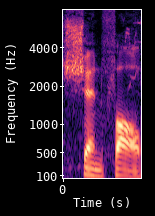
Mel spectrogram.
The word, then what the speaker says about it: Shenhua: It's pronounced Shenfal for real, because Mulan's full name was Hua Mulan, which is pronounced Fa Mulan.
